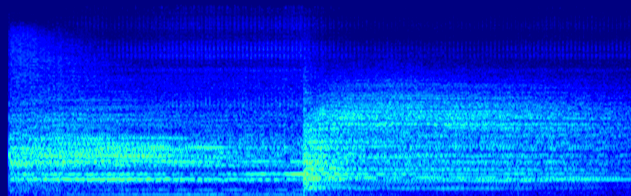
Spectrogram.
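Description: Two loud gong-like metal strikes, about three seconds apart, each ringing with several steady tones and slowly fading.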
